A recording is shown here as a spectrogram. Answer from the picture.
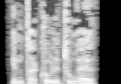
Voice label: "interkulturell", German; adjectives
